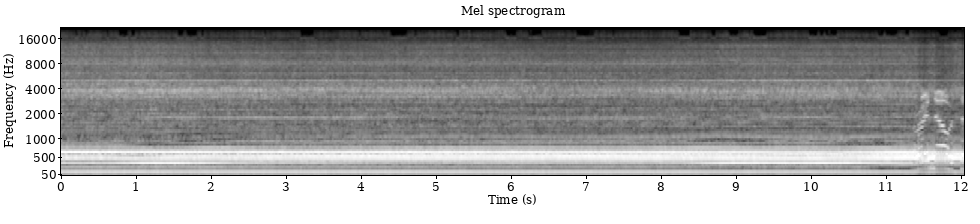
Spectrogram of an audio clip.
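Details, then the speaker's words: Ridgid air compressor with a steady motor hum and an even pumping pulse of about three per second, climbing to 160 psi; the suspected pop-off valve fault did not appear, and it runs normally. "there you go 160 you said there's something from the pop-off valve but it looks like to me it ran just ran right up like it's supposed to"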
